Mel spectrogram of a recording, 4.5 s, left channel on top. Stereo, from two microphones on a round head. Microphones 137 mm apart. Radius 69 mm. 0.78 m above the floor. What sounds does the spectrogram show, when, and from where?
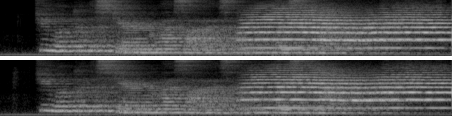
0.4 s a woman speaking: 35° left (ahead or behind), 0.8 m
2.4 s a trumpet: 25° left (ahead or behind), 0.6 m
